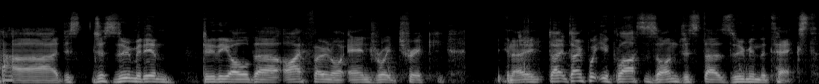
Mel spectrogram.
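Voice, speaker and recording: A man speaks with an Australian accent at a fairly slow pace. His loudness stays very even. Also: medium pitch for a man, ordinary pitch variation, very clean recording, silent background. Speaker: game tournament commentator. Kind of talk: live commentary.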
